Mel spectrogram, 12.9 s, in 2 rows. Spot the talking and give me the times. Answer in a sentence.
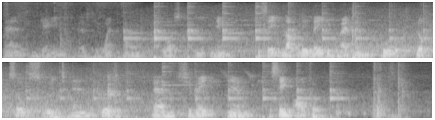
The talking can be heard from 0.0 to 11.3 s.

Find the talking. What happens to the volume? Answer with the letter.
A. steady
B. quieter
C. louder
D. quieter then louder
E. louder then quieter
C.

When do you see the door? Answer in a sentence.
You can hear the door from 5.0 to 5.7 s.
